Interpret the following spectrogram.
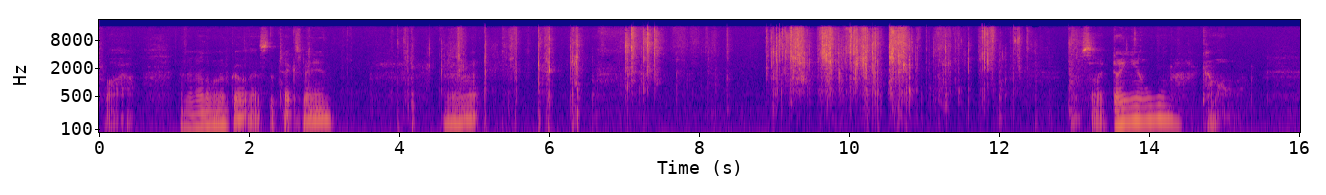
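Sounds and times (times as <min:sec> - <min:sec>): wrapper crinkling and tearing: 0:04.0 - 0:12.5.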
